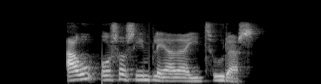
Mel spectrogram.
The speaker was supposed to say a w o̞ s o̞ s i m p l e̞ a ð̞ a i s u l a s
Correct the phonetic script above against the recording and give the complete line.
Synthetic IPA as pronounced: a w o̞ s o̞ s i m p l e̞ a ð̞ a i t͡s u ɾ a s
